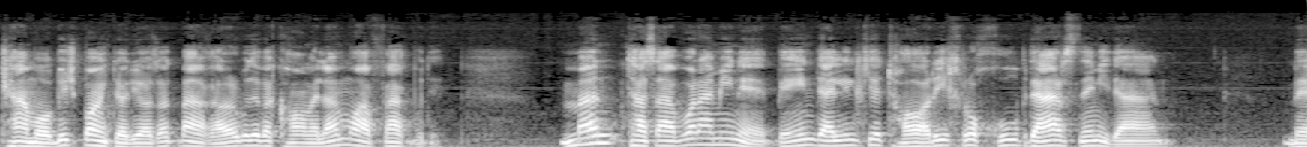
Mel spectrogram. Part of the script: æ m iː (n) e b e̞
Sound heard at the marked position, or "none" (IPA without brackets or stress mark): n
